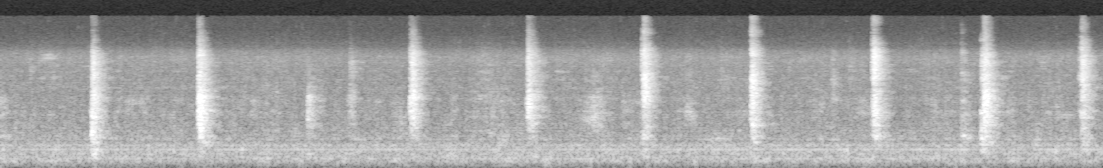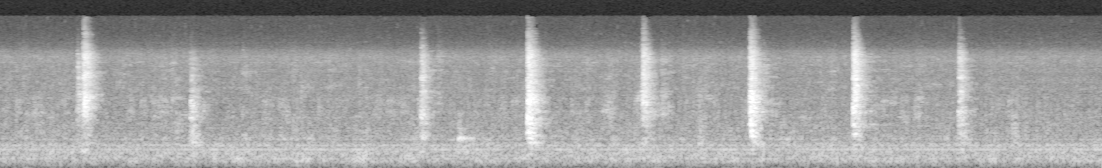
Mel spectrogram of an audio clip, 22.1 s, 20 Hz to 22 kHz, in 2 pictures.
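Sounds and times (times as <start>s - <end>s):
sharp dryer clicks: 2.0s - 2.2s, 18.5s - 18.8s, 19.5s - 19.8s.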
